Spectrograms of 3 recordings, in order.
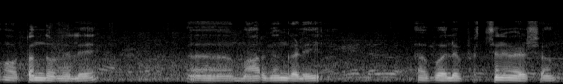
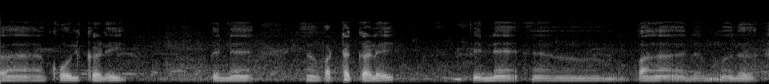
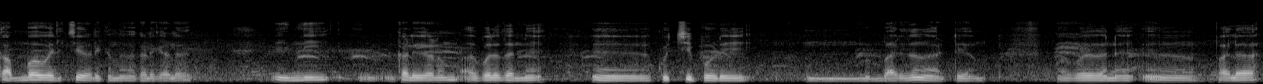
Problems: background sounds at intervals, low volume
